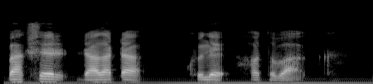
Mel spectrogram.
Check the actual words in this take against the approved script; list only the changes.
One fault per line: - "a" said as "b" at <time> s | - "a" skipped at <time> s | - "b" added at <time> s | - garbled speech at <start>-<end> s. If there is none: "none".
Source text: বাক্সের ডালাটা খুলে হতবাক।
none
